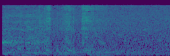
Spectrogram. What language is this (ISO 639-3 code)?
spa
